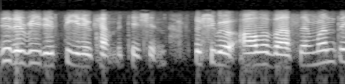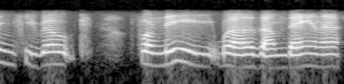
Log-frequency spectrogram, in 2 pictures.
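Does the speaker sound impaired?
Yes: cerebral palsy, mild; heart rate dropped at delivery, not breathing at birth, 45 minutes to breathe, delayed motor milestones; mildly affects speech, physical and occupational therapy from early life.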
